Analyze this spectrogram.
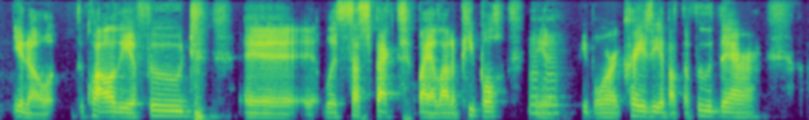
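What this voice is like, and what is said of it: New York accent, somewhat nasal. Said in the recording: “my New Yorkies? It's a very New York City episode here ... this podcast has brought out your accent more ... I'm a little more nasal”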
